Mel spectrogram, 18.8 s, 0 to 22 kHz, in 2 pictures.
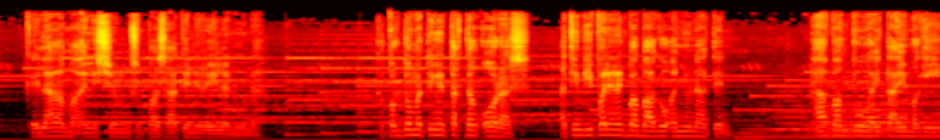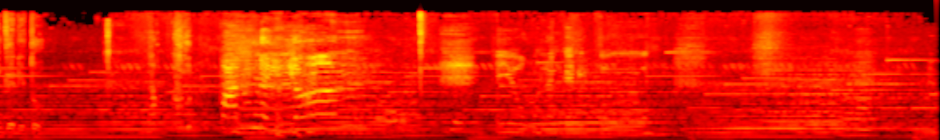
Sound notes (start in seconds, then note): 10.3 clicks tongue; 16.0 whimpers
